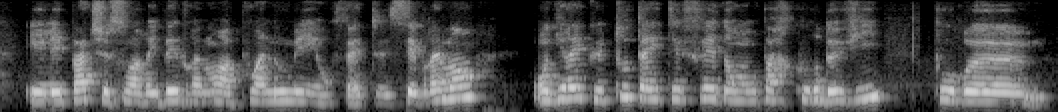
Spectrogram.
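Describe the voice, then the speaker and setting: A woman speaks at a fairly high pitch and a fairly slow pace, with ordinary pitch variation. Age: 60s. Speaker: aromatherapist. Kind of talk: presentation. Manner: hesitant, many fillers.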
